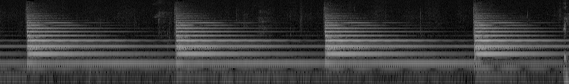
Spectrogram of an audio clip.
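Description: A church bell tolls slowly, four heavy strikes about three seconds apart, each ringing out with a long, shimmering decay that hangs in the air before the next stroke.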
